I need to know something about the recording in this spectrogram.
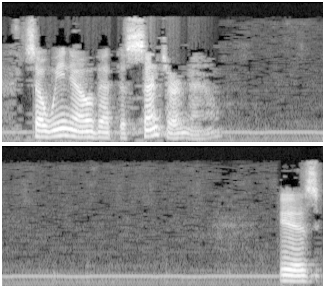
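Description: A middle-aged man speaks calmly, close to a microphone.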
